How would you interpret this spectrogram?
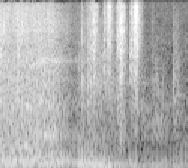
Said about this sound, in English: You almost forgot to shoot twice. Hold it. I almost forgot to shoot that second time.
